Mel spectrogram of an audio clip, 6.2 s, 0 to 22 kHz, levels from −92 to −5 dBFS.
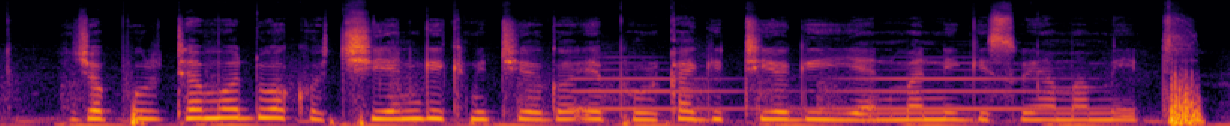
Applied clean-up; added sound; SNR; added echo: none; Wind instrument, woodwind instrument; 16 dB; none.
